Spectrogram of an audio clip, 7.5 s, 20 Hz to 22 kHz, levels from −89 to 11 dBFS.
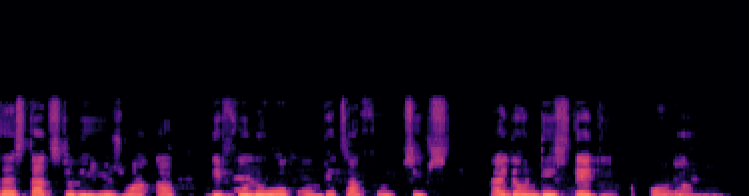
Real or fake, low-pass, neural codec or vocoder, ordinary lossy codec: real; 10.8 kHz; none; none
